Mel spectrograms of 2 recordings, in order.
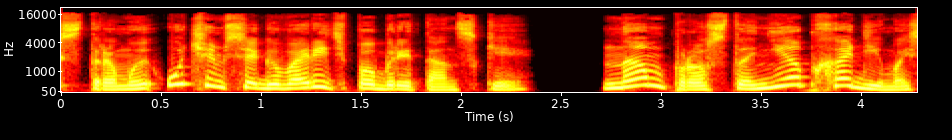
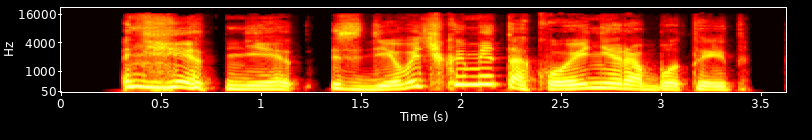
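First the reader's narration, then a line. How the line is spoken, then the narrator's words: Laughing. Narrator (Russian): засмеялась Ася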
